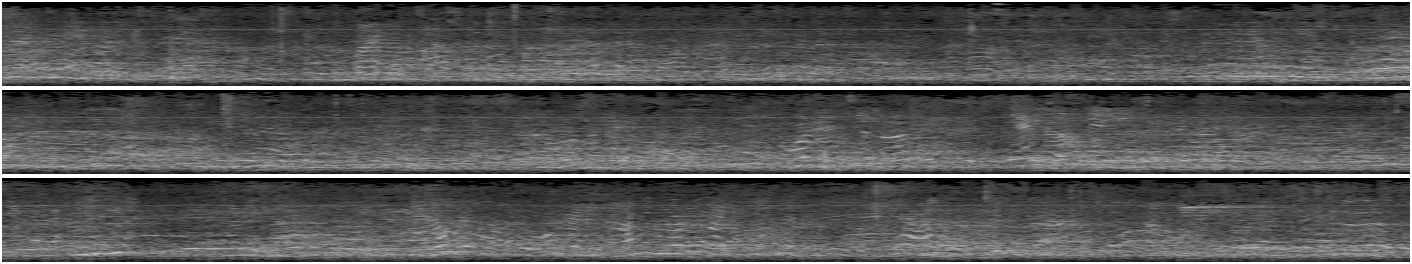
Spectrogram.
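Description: Many children chatter and talk at once in a large, echoing room.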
